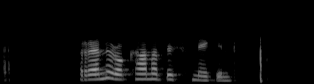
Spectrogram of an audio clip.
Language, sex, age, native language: Icelandic, female, 40-49, Icelandic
